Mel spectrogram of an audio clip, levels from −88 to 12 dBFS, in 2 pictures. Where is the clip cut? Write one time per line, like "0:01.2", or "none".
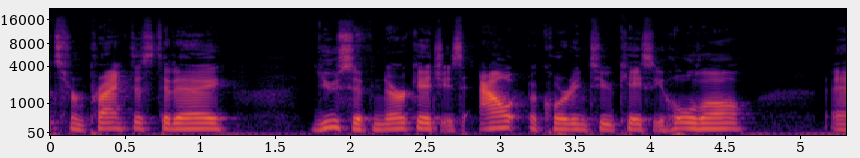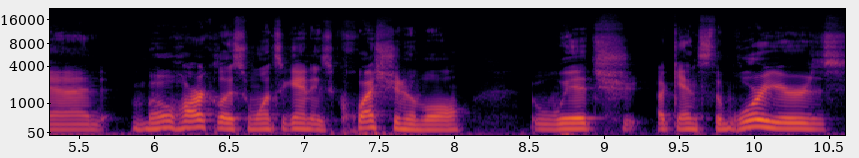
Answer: none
